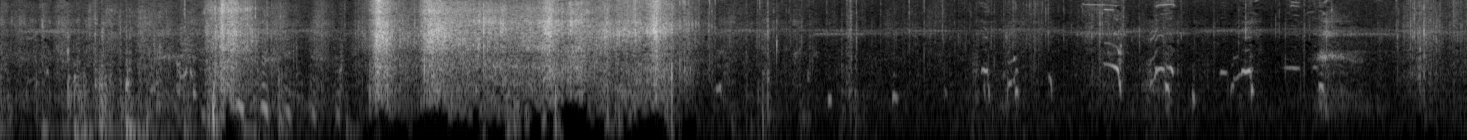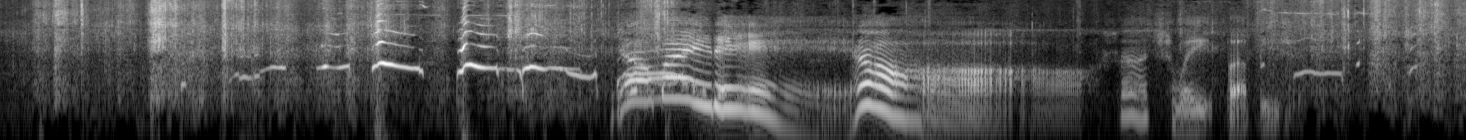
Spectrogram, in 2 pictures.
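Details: Two young German Shepherd puppies struggling to cross a bridge outdoors; high, wavering whimpers and yelps cluster around the middle and later part, with rustling, footsteps and a woman's encouraging voice throughout.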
